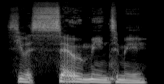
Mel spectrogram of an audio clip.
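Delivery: slightly British-sounding accent. Agreeing that someone was once mean to them, British-sounding accent. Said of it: "I is that your British accent?".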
